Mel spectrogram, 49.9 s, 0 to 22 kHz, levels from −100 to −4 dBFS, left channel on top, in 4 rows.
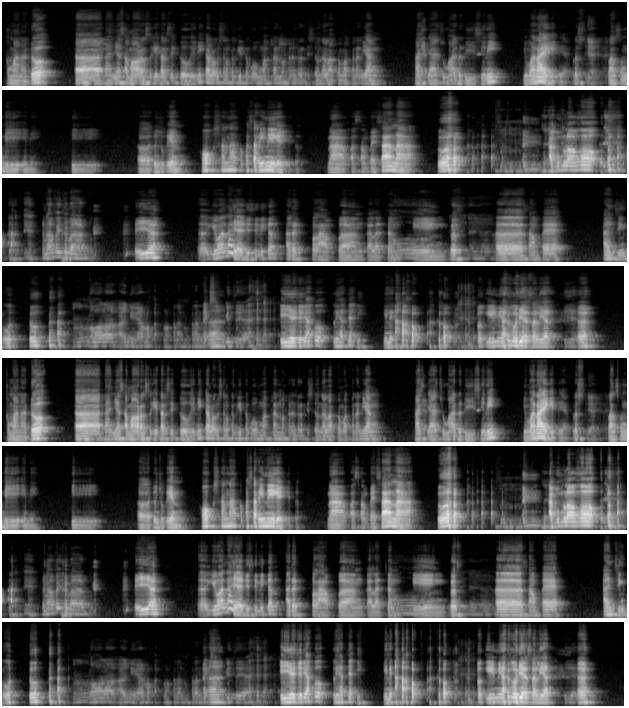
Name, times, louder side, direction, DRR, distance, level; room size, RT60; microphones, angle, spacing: voice 1, 0.1-0.8 1.5-3.3 3.6-7.5 8.3-9.8 10.4-11.6 12.1-13.1 13.9-14.4 15.2-16.1 16.5-18.1 19.0-20.7 21.2-21.6 22.9-24.3 27.6-28.1 28.9-30.9 31.2-32.9 33.2-34.1 34.9-36.1 37.0-37.7 38.0-38.2 41.6-41.9 43.1-44.7 45.1-45.8 46.3-46.4 47.0-48.4 49.0-49.2, right 4 dB, 70° right, 8 dB, 1.3 m, -29 dB
voice 2, 1.9-2.3 5.4-5.9 8.4-8.5 11.6-12.1 16.7-16.9 19.2-19.3 22.3-23.8 24.4-26.8 32.8-33.7 33.9-35.0 38.9-40.5 40.7-42.8 46.6-47.0 48.3-49.3, equal, 50° left, 2 dB, 3.0 m, -48 dB
9.3 x 7.0 x 7.2 m, 0.42 s
head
